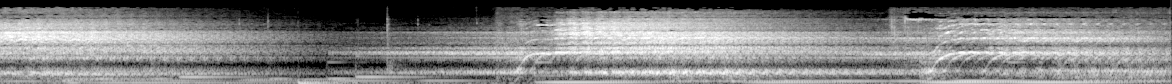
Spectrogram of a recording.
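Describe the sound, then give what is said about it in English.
Horse whinnies stand in for unicorns neighing in an imaginative children's fantasy tale. A few loud, shrill whinnies rise and fall, with a long one near the start and more around the middle and end, alone without talk. “But what they have a lot of in Unicornia are unicorns. They run around all the time. My favorite. Yes, and this is what the people hear every single day.”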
